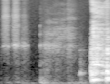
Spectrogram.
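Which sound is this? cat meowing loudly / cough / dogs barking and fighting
cough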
